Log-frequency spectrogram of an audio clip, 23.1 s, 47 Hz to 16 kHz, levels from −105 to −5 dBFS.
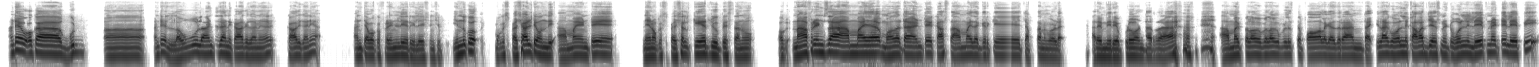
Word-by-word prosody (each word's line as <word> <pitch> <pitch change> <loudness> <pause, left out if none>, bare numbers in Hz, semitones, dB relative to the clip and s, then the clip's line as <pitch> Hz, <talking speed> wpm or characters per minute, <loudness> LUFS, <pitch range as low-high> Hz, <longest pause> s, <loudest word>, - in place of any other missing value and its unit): అంటే 185 +6 +1 0.2
ఒక 160 - -4 0.5
గుడ్ 165 +2 -4 0.4
ఆహ్, 125 0 -2 0.2
అంటే 140 +7 -5 0.2
లవ్ 120 +4 -1 0.2
లాంటి 150 -1 -1
దాన్ని 145 -3 0
కాదు 130 0 +2
గాని 125 0 -3
కాని, 155 +2 -5 0.3
కాదు 125 +2 +1
గాని 145 +6 -5 0.7
అం‌తే 125 +1 -2
ఒక 125 - -8
ఫ్రెండ్లీ 130 +2 -2
రిలేషన్షిప్. 110 0 -7 0.2
ఎందుకో 165 +6 +1 0.4
ఒక 130 - -8
స్పెషాలిటీ 160 +6 +3
ఉంది. 130 0 0
ఆ - - -3
అమ్మాయి 135 +4 -1
అంటే, 140 +3 0 0.7
నేను 120 +1 +1
ఒక 125 - -10
స్పెషల్ 130 +3 -3
కేర్ 145 -1 +3
చూపిస్తాను. 120 -2 -2 0.5
ఒక 120 - -6 0.2
నా 145 - +6
ఫ్రెండ్సా 170 0 +3
ఆ - - +6
అమ్మాయా 150 +1 +5 0.2
మొదట 140 +2 +2 0.2
అంటే 140 +2 -3
కాస్త 135 +1 -1
ఆ 125 - +1
అమ్మాయి 135 +1 -1
దగ్గరికే 135 +1 -6 0.4
చెప్తాను 120 +3 -5
కూడా. 110 - -2 0.5
"అరె! 120 - 0
మీరు 115 0 0
ఎప్పు‌డు 125 +4 -1
ఉంటా‌ర్రా 115 -1 -1 0.8
ఆ - - -4
అమ్మాయి 135 0 0
పిలవక 140 -1 +1
పిలవ‌క 140 0 0
పిలిస్తే 135 -1 -7
పోవాలి 130 +1 +2
కదరా" 125 +1 +1
అంట. 120 -1 -7 0.2
ఇలాగ 150 0 +3
వోల్ని 150 +1 0
కవర్ 145 +2 +2
చేసినట్టు 140 -2 -3
వోల్ని 145 +1 -1
లేపినట్టే 165 +3 0
లేపి 150 +8 +1
135 Hz, 160 wpm, -22 LUFS, 125-150 Hz, 0.8 s, నా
